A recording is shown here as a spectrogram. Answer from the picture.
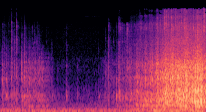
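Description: Marbles rattling inside clear plastic bottle toy cars as the cars roll away, over a low rumble. The clatter builds from about two seconds in and is loudest near the end.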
